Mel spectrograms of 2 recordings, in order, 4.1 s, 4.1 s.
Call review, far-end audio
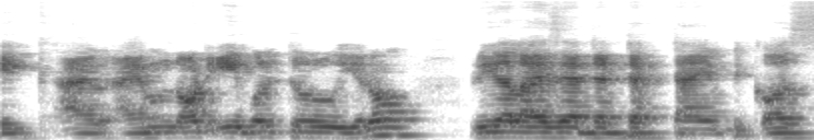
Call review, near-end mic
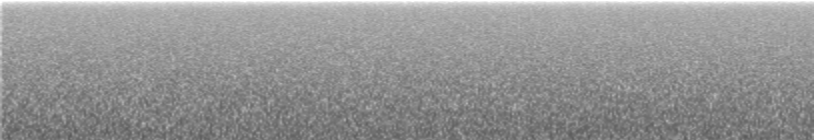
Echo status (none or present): none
